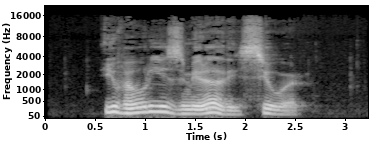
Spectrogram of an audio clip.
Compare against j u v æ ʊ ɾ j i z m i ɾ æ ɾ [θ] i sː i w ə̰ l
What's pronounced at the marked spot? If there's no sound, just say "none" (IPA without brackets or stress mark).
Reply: ð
